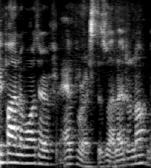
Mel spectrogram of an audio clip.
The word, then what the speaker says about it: Everest: Mount Everest is pronounced Everest, not Everest, as it is named after George Everest.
